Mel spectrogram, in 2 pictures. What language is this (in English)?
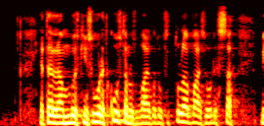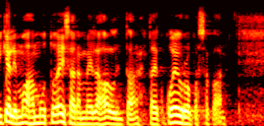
Finnish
